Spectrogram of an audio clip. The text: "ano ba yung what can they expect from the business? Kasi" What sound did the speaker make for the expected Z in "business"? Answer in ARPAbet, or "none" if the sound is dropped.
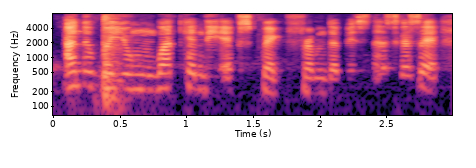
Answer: S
